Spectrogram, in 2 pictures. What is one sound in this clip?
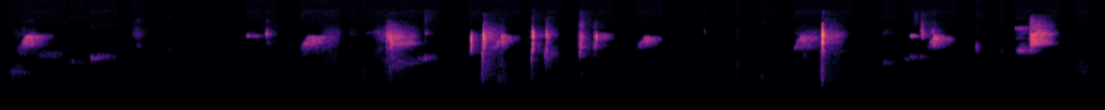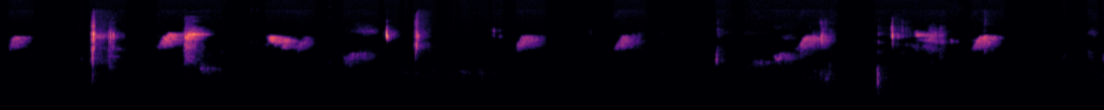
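A baby monkey squeaks in short, high-pitched bursts.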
